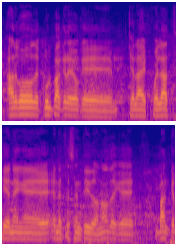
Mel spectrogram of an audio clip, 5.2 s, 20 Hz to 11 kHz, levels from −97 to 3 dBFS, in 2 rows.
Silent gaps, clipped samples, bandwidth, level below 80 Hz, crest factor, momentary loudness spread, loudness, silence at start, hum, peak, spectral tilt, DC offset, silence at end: none; under 0.1%; 10 kHz; -60 dBFS; 18 dB; 8 LU; -33 LUFS; 0 s; none; -16 dBFS; -6 dB/octave; under 0.1%; 0 s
